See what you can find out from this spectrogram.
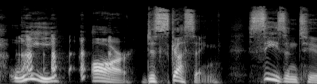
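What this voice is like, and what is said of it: Usual voice. Nothing is said of it.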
